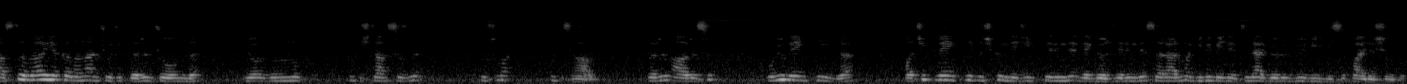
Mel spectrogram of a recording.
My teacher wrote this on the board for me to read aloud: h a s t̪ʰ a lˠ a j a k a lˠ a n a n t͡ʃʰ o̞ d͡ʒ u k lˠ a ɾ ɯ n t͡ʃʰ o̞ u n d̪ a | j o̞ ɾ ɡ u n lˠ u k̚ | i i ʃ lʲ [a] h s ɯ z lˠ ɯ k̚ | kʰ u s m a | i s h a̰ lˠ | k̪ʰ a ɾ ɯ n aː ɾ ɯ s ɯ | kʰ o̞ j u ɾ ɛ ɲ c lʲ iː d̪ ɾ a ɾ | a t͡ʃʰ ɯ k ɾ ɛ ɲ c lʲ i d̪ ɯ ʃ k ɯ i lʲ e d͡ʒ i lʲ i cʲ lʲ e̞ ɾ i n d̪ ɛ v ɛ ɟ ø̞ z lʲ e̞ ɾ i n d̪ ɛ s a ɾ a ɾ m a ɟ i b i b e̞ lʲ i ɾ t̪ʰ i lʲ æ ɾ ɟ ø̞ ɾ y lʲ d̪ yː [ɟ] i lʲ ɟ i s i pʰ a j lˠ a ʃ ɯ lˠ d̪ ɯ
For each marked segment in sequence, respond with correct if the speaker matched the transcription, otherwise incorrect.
correct, incorrect: b

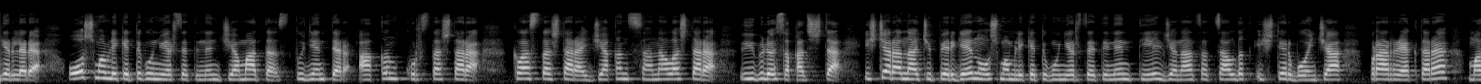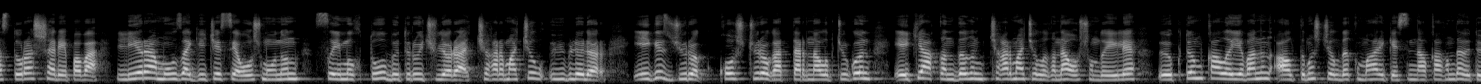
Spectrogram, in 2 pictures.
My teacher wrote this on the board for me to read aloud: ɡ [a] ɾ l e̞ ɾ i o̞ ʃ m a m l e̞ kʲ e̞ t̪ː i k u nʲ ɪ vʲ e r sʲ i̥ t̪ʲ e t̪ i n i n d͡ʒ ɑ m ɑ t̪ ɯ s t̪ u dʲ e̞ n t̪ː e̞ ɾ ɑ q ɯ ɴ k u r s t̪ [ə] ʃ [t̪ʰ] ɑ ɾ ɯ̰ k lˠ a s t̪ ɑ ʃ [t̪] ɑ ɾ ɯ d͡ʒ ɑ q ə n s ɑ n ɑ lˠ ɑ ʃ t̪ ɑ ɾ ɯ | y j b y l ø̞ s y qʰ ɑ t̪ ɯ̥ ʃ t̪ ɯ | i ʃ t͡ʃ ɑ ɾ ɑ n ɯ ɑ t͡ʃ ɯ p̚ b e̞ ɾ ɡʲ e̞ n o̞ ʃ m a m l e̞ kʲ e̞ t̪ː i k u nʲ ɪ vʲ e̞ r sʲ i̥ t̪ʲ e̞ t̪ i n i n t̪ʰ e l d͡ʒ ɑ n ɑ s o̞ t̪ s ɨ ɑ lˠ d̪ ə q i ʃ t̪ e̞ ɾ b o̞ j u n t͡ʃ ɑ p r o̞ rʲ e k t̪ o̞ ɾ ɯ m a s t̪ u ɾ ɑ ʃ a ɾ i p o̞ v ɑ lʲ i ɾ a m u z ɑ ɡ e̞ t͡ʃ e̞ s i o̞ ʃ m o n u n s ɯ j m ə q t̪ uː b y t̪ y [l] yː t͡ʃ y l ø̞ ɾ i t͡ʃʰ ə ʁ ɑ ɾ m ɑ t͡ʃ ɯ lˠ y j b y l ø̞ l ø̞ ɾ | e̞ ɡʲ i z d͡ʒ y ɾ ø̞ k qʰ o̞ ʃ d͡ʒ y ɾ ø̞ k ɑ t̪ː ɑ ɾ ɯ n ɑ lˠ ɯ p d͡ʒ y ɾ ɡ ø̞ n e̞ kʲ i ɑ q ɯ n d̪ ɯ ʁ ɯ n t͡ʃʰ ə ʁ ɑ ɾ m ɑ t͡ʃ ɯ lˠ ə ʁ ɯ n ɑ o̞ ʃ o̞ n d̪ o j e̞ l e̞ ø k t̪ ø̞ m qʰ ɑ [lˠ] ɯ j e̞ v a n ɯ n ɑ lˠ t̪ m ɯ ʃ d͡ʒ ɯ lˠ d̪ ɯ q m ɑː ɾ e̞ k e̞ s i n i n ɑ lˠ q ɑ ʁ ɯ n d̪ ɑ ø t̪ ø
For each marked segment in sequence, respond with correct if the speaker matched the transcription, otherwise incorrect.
incorrect: e, incorrect: ɑ, incorrect: t̪, correct, incorrect: ɾ, correct

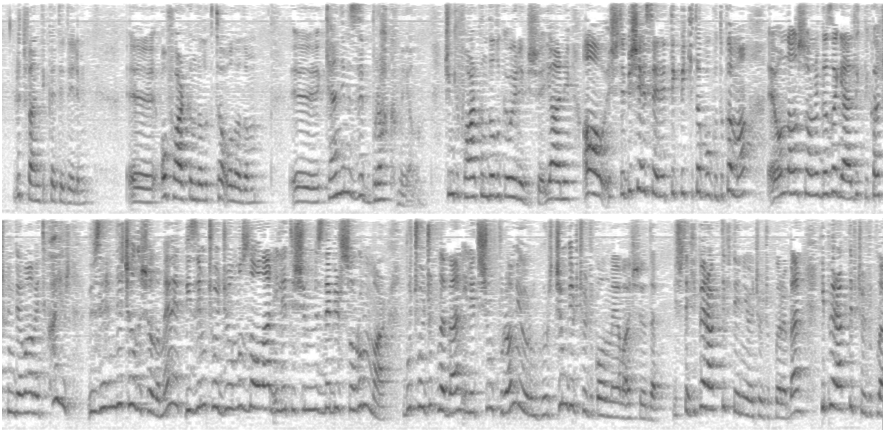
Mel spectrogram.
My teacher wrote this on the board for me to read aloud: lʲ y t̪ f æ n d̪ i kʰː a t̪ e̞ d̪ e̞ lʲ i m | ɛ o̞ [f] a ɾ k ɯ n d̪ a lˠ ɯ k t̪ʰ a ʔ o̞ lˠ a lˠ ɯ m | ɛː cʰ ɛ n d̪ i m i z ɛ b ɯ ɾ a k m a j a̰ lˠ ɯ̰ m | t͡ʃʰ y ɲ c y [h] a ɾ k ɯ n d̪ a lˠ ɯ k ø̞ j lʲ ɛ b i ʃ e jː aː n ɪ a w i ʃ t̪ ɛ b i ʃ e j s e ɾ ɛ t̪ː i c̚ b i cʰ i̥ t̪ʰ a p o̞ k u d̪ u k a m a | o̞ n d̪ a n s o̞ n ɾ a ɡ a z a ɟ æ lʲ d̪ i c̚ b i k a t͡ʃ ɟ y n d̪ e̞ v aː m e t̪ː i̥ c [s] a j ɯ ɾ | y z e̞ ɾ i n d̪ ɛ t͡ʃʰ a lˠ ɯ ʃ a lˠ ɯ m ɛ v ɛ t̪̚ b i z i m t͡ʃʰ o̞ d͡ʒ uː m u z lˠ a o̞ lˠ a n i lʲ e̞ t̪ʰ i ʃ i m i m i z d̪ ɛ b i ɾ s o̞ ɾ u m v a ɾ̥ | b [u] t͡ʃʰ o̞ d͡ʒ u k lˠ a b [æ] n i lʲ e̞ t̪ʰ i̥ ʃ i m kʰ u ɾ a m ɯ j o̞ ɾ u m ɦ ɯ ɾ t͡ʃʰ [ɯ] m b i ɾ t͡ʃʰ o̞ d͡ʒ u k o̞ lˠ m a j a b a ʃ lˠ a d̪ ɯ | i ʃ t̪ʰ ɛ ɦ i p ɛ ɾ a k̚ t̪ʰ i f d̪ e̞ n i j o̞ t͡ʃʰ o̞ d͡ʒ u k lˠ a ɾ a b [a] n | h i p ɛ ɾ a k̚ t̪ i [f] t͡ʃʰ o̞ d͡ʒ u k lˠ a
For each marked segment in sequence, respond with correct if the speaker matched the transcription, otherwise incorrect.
correct, incorrect: f, incorrect: h, correct, correct, correct, incorrect: æ, correct

